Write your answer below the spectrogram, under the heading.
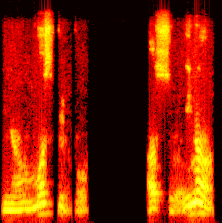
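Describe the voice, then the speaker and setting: A man's voice: mid-range voice, expressive, moderate pace, mellow, slightly rough, no echo. A man speaking as a guest in a radio discussion, hesitant and searching for words. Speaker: panel guest. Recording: dull lo-fi dry recording.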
